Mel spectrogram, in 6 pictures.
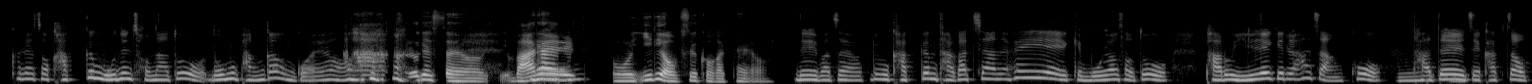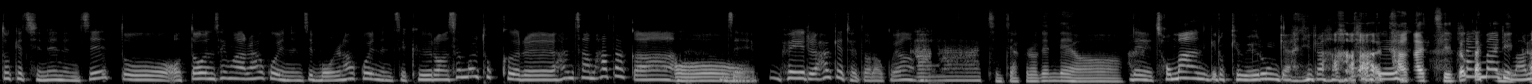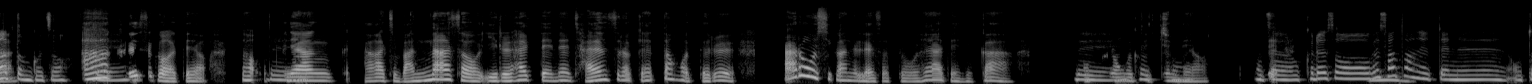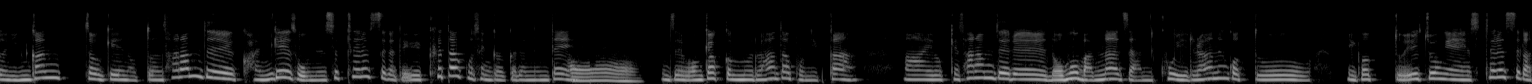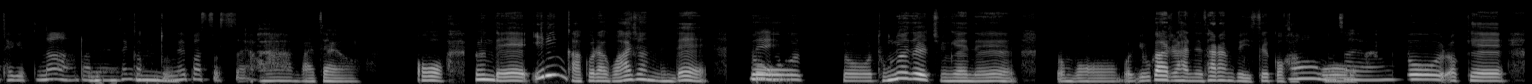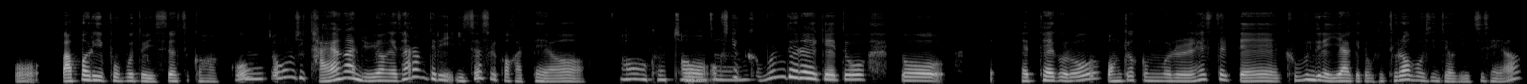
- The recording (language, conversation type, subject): Korean, podcast, 원격근무가 더 늘어나면 우리의 일상 리듬은 어떻게 달라질까요?
- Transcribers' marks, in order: other background noise; laugh; in English: "스몰토크를"; laugh; laughing while speaking: "아니라 다들"; tapping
